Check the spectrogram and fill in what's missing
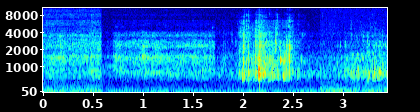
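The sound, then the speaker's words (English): Water trickles and sloshes in an echoing Turkish bath, with a steady wash of flowing water and a brief louder splash in the middle; no voices. “The waters of the bath bring us back to the waters of the Bosphorus River, one of the busiest waterways in the world.”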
